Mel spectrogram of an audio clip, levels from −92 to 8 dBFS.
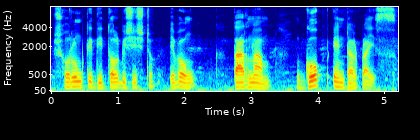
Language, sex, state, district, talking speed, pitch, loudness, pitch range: Bengali, male, West Bengal, Cooch Behar, 105 wpm, 120 Hz, -21 LUFS, 110-130 Hz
